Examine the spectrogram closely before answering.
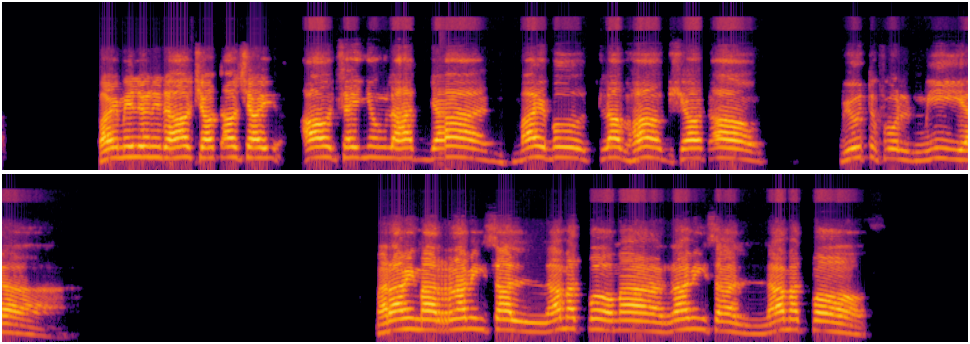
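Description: A man speaks with animation close to the microphone, in bursts with pauses.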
